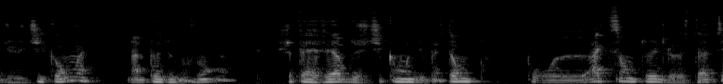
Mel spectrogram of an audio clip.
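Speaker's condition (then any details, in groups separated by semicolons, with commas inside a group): Primary progressive multiple sclerosis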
